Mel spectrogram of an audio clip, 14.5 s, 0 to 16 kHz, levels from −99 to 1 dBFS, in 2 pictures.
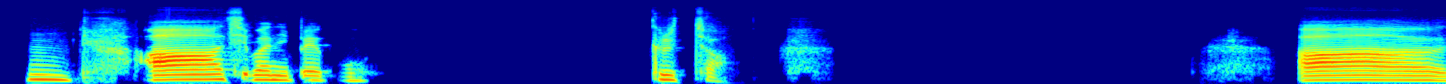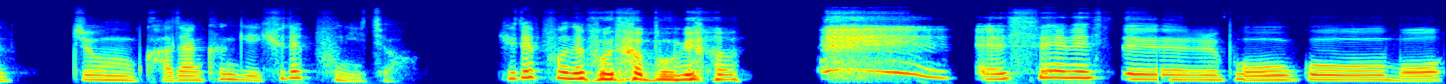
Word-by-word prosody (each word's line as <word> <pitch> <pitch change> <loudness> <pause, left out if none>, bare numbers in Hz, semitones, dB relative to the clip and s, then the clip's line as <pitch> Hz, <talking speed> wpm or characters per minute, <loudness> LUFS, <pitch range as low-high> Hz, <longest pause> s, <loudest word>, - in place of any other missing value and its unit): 음. 210 -2 -2 0.4
아 210 +2 +7
집안일 195 -3 -2
빼고 175 -3 -9 1.4
그렇죠. 200 -4 -6 2.8
아. 190 -1 +3 0.3
좀 190 -3 -5
가장 185 +1 -5
큰 220 +2 -6
게 185 -4 -6
휴대폰이죠. 195 - -8 0.5
휴대폰을 270 -2 +3
보다 225 0 +5
보면 200 +2 +4 1.4
SNS를 230 -6 -1
보고 195 +1 -2
뭐 175 -1 -3
200 Hz, 150 characters per minute, -21 LUFS, 185-220 Hz, 2.8 s, 아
